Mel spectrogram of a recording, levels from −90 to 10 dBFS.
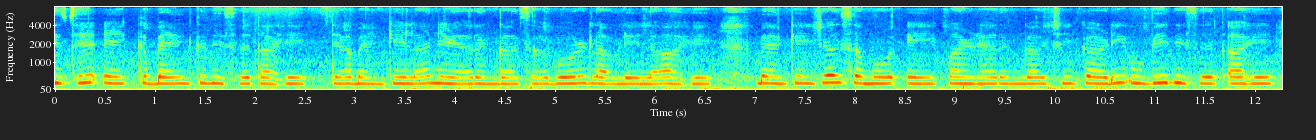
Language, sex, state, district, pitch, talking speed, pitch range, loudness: Marathi, female, Maharashtra, Aurangabad, 235 Hz, 105 wpm, 225-245 Hz, -15 LUFS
